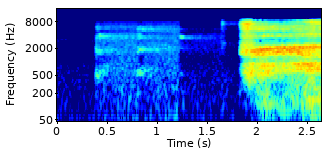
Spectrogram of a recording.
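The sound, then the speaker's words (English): A deep, breathy inhale voiced by a narrator acting out a creature in a tabletop roleplaying game, drawn out and moderately loud. A much louder, rushing breath-like burst follows that sounds like a forceful exhale. “As you feel Zodak's eyes stare through the stones into your souls. As he inhales a deep breath.”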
